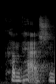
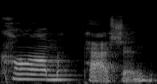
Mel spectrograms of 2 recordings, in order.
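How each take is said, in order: First: The first vowel is reduced to a schwa. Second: The first vowel is a full, clear vowel. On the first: The speaker calls it right. "but it's flexing to the schwa" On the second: The speaker calls it wrong. "it's not calm passion like we might think"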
